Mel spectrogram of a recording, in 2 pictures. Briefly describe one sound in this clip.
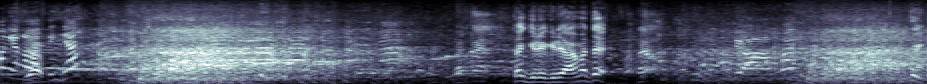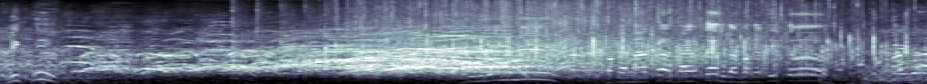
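A studio audience laughs loudly.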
